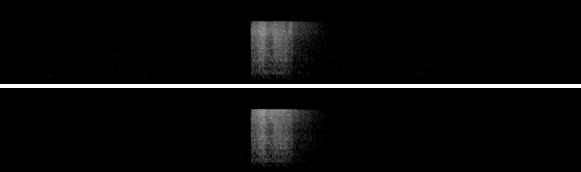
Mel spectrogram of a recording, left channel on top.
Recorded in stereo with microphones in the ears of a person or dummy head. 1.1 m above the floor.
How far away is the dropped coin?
About 0.8 m.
